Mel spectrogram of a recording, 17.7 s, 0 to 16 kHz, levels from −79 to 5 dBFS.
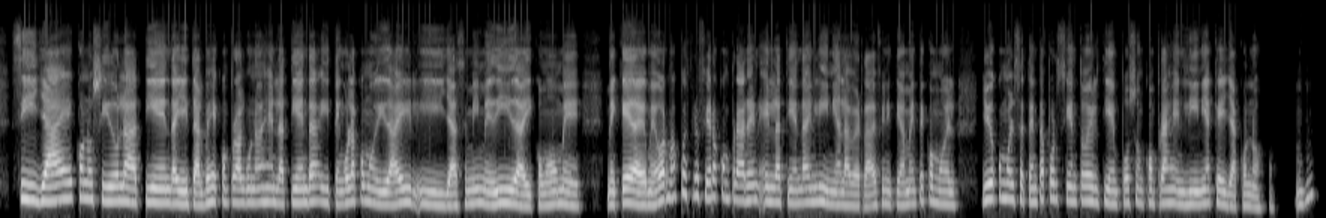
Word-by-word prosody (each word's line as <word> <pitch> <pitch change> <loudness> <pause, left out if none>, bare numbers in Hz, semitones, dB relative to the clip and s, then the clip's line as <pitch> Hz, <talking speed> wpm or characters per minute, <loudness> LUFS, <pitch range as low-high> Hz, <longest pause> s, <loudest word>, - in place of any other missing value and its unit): si 230 -3 +2
ya 220 +3 +6
he 250 - -1
conocido 235 -4 +1
la 200 -3 +3
tienda 195 -2 +3
y 180 -1 +3
tal 165 -1 +2
vez 190 +4 +2
he 205 - -2
comprado 200 -1 -1
alguna 195 +1 -2
vez 205 - -1
en 200 - -2
la 185 -1 0
tienda, 195 +2 +1
y 195 -1 -2
tengo 180 +1 -1
la 210 +1 0
comodidad 180 -5 +1
y 200 +1 +1
y 170 -2 -2
ya 160 0 +2
sé 160 +3 -9
mi 190 +1 0
medida, 180 -1 +3
y 150 -1 -1
cómo 165 +3 -1
me 165 -4 -1 0.3
me 170 0 -2
queda, 185 -3 +6
mejor, 190 +8 +2
pues, 315 0 -4
prefiero 270 -3 -3
comprar 235 -4 -1
en 225 +1 -1
en 210 0 -2
la 200 -1 -1
tienda 190 +1 -2
en 205 0 -2
línea, 180 -5 -1
la 160 -1 -1
verdad, 155 -1 -2
definitivamente, 175 +3 -4
como 195 -4 -3
el, 170 -1 -3 0.3
yo 215 - -4
digo, 240 0 +3
como 245 -1 -2
el 235 - -2
70% 220 0 -4
del 210 -2 0
tiempo 185 -1 -3
son 190 -1 -8
compras 190 +1 -2
en 175 -2 -2
línea 175 +2 0
que 185 -2 0
ya 150 -2 -2
conozco, 140 -3 -7 0.2
ujú. 240 - -8
190 Hz, 205 wpm, -19 LUFS, 175-210 Hz, 0.3 s, ya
